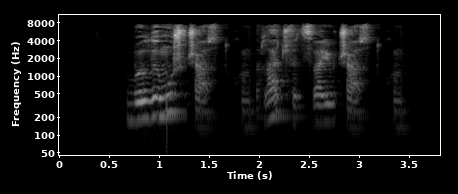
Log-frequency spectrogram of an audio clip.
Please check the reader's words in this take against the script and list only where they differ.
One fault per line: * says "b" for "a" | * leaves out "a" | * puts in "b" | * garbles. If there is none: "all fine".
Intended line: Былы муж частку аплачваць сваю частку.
all fine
